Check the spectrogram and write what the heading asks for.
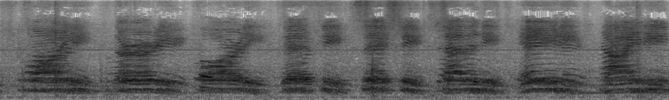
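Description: A class of young children chanting numbers aloud in unison, about one sing-song word a second, counting along as a pointer moves across a number poster.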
